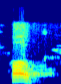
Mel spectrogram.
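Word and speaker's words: folk: spelling दे रखी है एफ ओ एल के फॉल्क एल साइलेंट यहां पे सो व्हाट इज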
